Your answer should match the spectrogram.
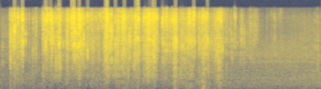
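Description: Trading-card pack wrapper crinkling and rustling as it is handled and pulled open, a dense crackle for about three seconds that then dies away.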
